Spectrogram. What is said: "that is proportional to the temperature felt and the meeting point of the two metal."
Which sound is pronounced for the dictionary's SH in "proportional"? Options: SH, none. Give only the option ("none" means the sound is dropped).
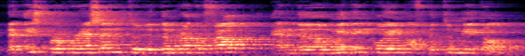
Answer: none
